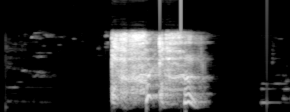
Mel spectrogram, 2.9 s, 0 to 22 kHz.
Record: {"cough_length": "2.9 s", "cough_amplitude": 32767, "cough_signal_mean_std_ratio": 0.45, "survey_phase": "beta (2021-08-13 to 2022-03-07)", "age": "18-44", "gender": "Female", "wearing_mask": "No", "symptom_cough_any": true, "symptom_runny_or_blocked_nose": true, "symptom_sore_throat": true, "symptom_fatigue": true, "symptom_fever_high_temperature": true, "symptom_onset": "2 days", "smoker_status": "Never smoked", "respiratory_condition_asthma": false, "respiratory_condition_other": false, "recruitment_source": "Test and Trace", "submission_delay": "1 day", "covid_test_result": "Negative", "covid_test_method": "ePCR"}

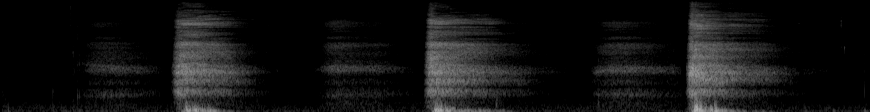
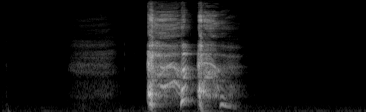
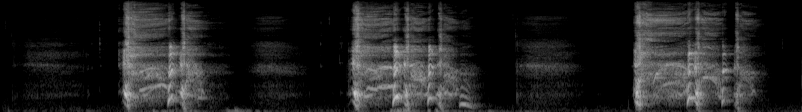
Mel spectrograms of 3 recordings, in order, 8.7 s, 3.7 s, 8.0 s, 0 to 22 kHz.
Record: {"exhalation_length": "8.7 s", "exhalation_amplitude": 6561, "exhalation_signal_mean_std_ratio": 0.35, "cough_length": "3.7 s", "cough_amplitude": 14840, "cough_signal_mean_std_ratio": 0.31, "three_cough_length": "8.0 s", "three_cough_amplitude": 15991, "three_cough_signal_mean_std_ratio": 0.41, "survey_phase": "beta (2021-08-13 to 2022-03-07)", "age": "18-44", "gender": "Female", "wearing_mask": "No", "symptom_cough_any": true, "symptom_runny_or_blocked_nose": true, "symptom_shortness_of_breath": true, "symptom_sore_throat": true, "symptom_fatigue": true, "symptom_headache": true, "smoker_status": "Never smoked", "respiratory_condition_asthma": false, "respiratory_condition_other": false, "recruitment_source": "Test and Trace", "submission_delay": "2 days", "covid_test_result": "Positive", "covid_test_method": "RT-qPCR", "covid_ct_value": 25.1, "covid_ct_gene": "ORF1ab gene", "covid_ct_mean": 25.6, "covid_viral_load": "4000 copies/ml", "covid_viral_load_category": "Minimal viral load (< 10K copies/ml)"}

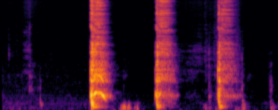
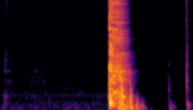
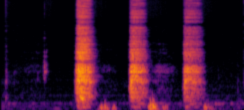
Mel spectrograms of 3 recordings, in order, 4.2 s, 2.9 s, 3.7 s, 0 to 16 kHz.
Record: {"three_cough_length": "4.2 s", "three_cough_amplitude": 32768, "three_cough_signal_mean_std_ratio": 0.29, "cough_length": "2.9 s", "cough_amplitude": 32768, "cough_signal_mean_std_ratio": 0.25, "exhalation_length": "3.7 s", "exhalation_amplitude": 15629, "exhalation_signal_mean_std_ratio": 0.38, "survey_phase": "beta (2021-08-13 to 2022-03-07)", "age": "18-44", "gender": "Male", "wearing_mask": "No", "symptom_none": true, "smoker_status": "Ex-smoker", "respiratory_condition_asthma": false, "respiratory_condition_other": false, "recruitment_source": "REACT", "submission_delay": "11 days", "covid_test_result": "Negative", "covid_test_method": "RT-qPCR"}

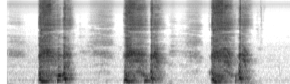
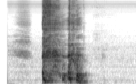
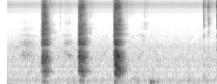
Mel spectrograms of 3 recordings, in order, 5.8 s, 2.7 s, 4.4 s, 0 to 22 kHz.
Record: {"three_cough_length": "5.8 s", "three_cough_amplitude": 32768, "three_cough_signal_mean_std_ratio": 0.47, "cough_length": "2.7 s", "cough_amplitude": 32768, "cough_signal_mean_std_ratio": 0.42, "exhalation_length": "4.4 s", "exhalation_amplitude": 28118, "exhalation_signal_mean_std_ratio": 0.26, "survey_phase": "beta (2021-08-13 to 2022-03-07)", "age": "18-44", "gender": "Male", "wearing_mask": "No", "symptom_none": true, "smoker_status": "Never smoked", "respiratory_condition_asthma": false, "respiratory_condition_other": false, "recruitment_source": "REACT", "submission_delay": "2 days", "covid_test_result": "Negative", "covid_test_method": "RT-qPCR", "influenza_a_test_result": "Negative", "influenza_b_test_result": "Negative"}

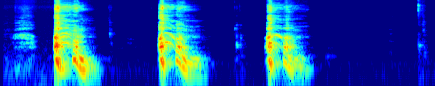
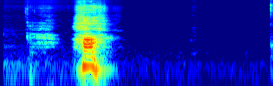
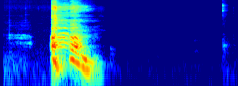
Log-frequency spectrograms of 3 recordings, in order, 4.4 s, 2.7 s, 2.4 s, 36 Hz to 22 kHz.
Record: {"three_cough_length": "4.4 s", "three_cough_amplitude": 32768, "three_cough_signal_mean_std_ratio": 0.29, "exhalation_length": "2.7 s", "exhalation_amplitude": 32768, "exhalation_signal_mean_std_ratio": 0.22, "cough_length": "2.4 s", "cough_amplitude": 32768, "cough_signal_mean_std_ratio": 0.28, "survey_phase": "beta (2021-08-13 to 2022-03-07)", "age": "65+", "gender": "Male", "wearing_mask": "No", "symptom_none": true, "smoker_status": "Never smoked", "respiratory_condition_asthma": false, "respiratory_condition_other": false, "recruitment_source": "REACT", "submission_delay": "8 days", "covid_test_result": "Negative", "covid_test_method": "RT-qPCR", "influenza_a_test_result": "Negative", "influenza_b_test_result": "Negative"}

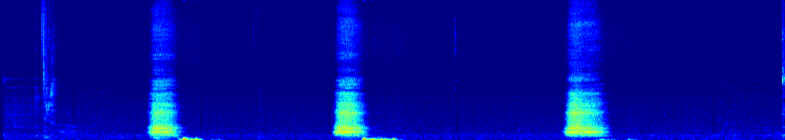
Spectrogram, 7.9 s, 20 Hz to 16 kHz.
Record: {"exhalation_length": "7.9 s", "exhalation_amplitude": 14341, "exhalation_signal_mean_std_ratio": 0.31, "survey_phase": "beta (2021-08-13 to 2022-03-07)", "age": "65+", "gender": "Female", "wearing_mask": "No", "symptom_cough_any": true, "smoker_status": "Never smoked", "respiratory_condition_asthma": false, "respiratory_condition_other": false, "recruitment_source": "REACT", "submission_delay": "0 days", "covid_test_result": "Negative", "covid_test_method": "RT-qPCR", "influenza_a_test_result": "Negative", "influenza_b_test_result": "Negative"}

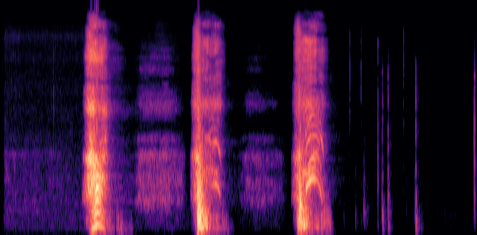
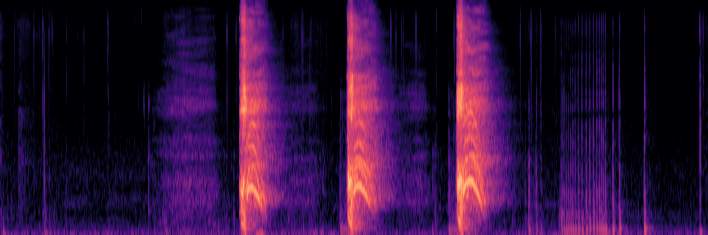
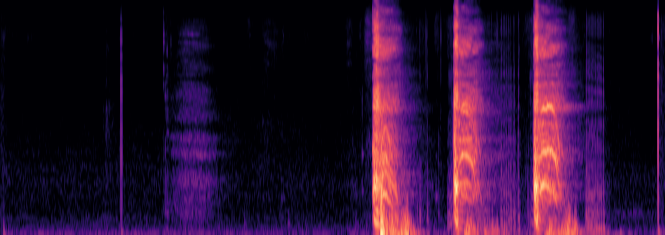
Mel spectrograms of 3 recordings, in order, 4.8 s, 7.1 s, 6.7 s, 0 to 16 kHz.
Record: {"exhalation_length": "4.8 s", "exhalation_amplitude": 32767, "exhalation_signal_mean_std_ratio": 0.25, "three_cough_length": "7.1 s", "three_cough_amplitude": 23588, "three_cough_signal_mean_std_ratio": 0.26, "cough_length": "6.7 s", "cough_amplitude": 27146, "cough_signal_mean_std_ratio": 0.25, "survey_phase": "alpha (2021-03-01 to 2021-08-12)", "age": "65+", "gender": "Male", "wearing_mask": "No", "symptom_cough_any": true, "symptom_fatigue": true, "symptom_headache": true, "smoker_status": "Ex-smoker", "respiratory_condition_asthma": false, "respiratory_condition_other": false, "recruitment_source": "Test and Trace", "submission_delay": "1 day", "covid_test_result": "Positive", "covid_test_method": "RT-qPCR", "covid_ct_value": 13.0, "covid_ct_gene": "N gene", "covid_ct_mean": 14.4, "covid_viral_load": "20000000 copies/ml", "covid_viral_load_category": "High viral load (>1M copies/ml)"}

